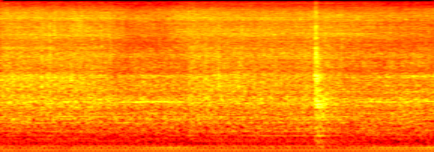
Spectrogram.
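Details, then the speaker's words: Niva at steady petrol idle with a single sharp click as the steering wheel is turned right to full lock; owner suspects a guard or shield, or suspension parts such as a control arm, not confirmed. "давай давай скрутить так что то по моему как будто бы защита где-то щелкает защита рук еще вправо до конца"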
